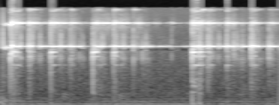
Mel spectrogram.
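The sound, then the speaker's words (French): A doorbell rings in rapid repeated strikes of a high, metallic bell tone, with a short pause before a second burst of ringing near the end. “Le lendemain, ils sonnent chez eux.”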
